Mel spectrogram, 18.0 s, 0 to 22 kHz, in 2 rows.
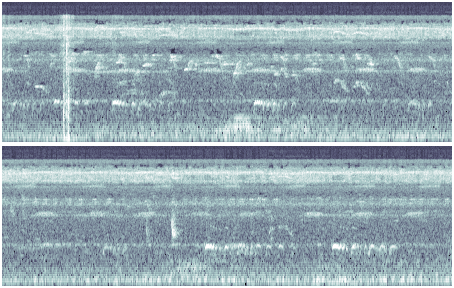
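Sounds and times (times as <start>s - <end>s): small birds chirping: 0.0s - 17.8s
sharp click: 1.2s - 1.5s.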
